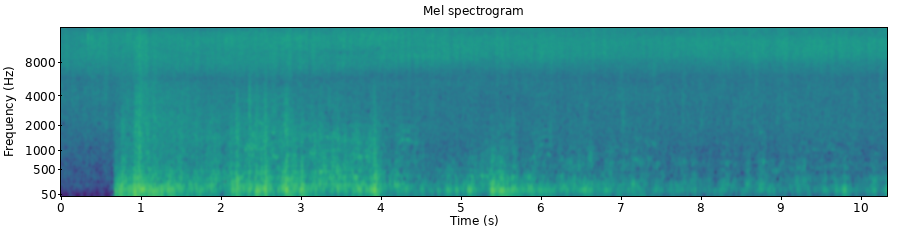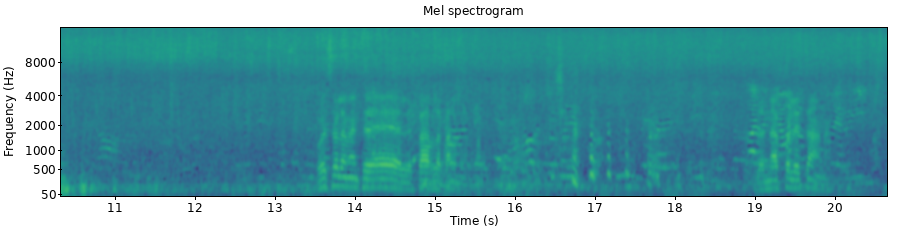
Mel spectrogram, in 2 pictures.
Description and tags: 2015 Thunderstorm Super Strike but people talk a bit
A thunderstorm which i recorded with my OKM mics in binaural at a little agritourismo in Italy near Montiano.
Unfortunately some people talk in the background but the strike is great i think!
Btw this Agritourismo is the best ever. The food is just outstanding!
binaural, field-recording, flash, italy, lightning, nature, OKM, storm, strike, summer, thunder, thunder-storm, thunderstorm, weather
